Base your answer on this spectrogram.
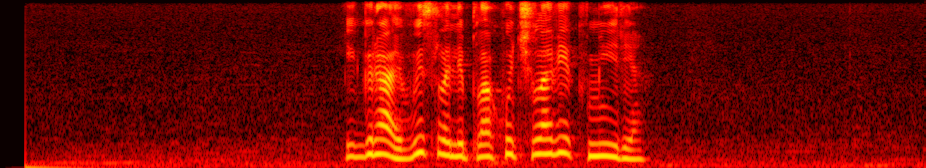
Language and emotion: Russian, neutral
